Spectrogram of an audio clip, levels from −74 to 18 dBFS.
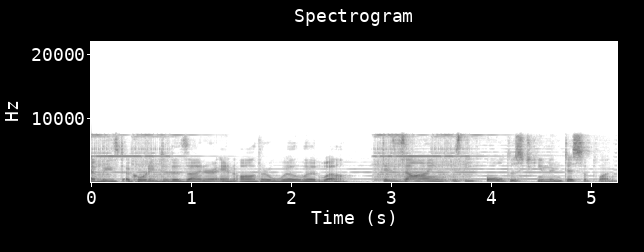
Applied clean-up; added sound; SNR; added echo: none; Telephone; 14 dB; reverberation time 0.4 s.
